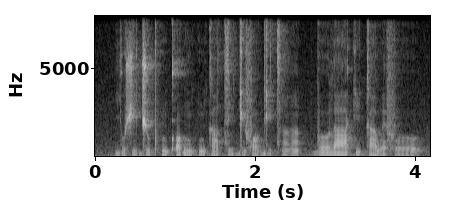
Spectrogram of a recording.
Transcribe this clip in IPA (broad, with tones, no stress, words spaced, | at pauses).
ju˨ʃi˨d͡ʒu˦pʰũ˨ kʼɔ˦ɡʷũ˨kʷũ˨ka˨ t͡si˨ɡi˦fɔ˦ɡi˨ t͡sã˨ | boː˦laː˦ki˦ ka˦˨wɛ˨ foː˨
